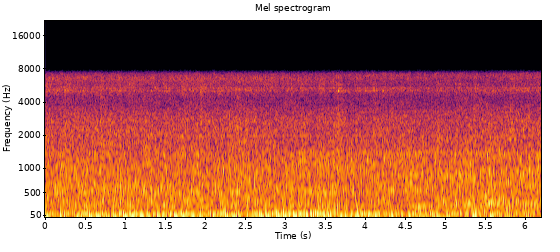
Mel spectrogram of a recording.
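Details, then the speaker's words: KAMAZ 6520 chassis diesel, first start after full engine overhaul: loud, steady diesel rumble and clatter at an even level with no misses or knocks; freshly rebuilt engine runs smoothly. "Запустили мы двигатель."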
